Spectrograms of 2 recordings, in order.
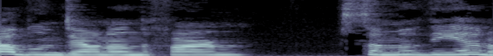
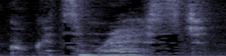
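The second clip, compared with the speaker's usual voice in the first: whisper; 15 dB quieter than usual. Acted. Whispers puppet off to bed.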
